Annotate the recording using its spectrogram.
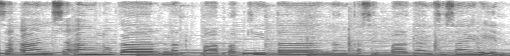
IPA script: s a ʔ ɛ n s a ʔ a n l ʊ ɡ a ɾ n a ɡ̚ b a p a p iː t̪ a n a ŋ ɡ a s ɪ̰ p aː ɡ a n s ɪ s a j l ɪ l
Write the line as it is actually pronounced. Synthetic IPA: s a ʔ a n s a ʔ a ŋ l ʊ ɡ a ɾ n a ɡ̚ p a p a k iː t̪ a n a ŋ k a s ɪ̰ p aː ɡ a n s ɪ s a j ɾ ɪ l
